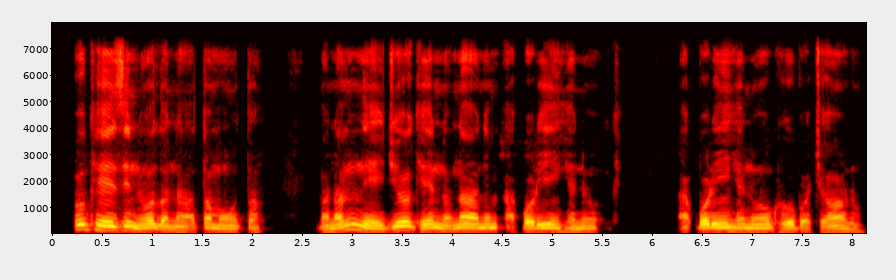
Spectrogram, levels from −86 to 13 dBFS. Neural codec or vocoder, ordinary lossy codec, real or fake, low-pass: none; none; real; 7.2 kHz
